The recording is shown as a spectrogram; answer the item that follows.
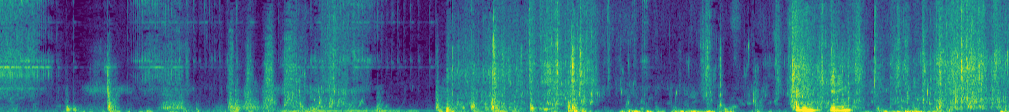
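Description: Fishing reel winding in line with rapid mechanical clicks, and water splashing as a hooked salmon thrashes at the surface beside the boat. A short shout comes near the end.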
